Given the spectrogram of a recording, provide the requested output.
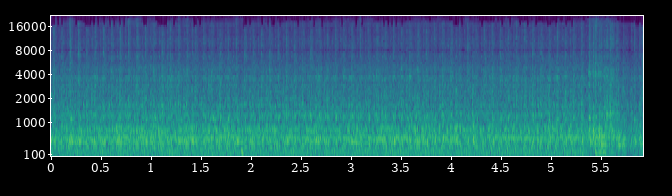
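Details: Triumph motorcycle first run-up after rebuilt, repainted exhaust fitted: fast, even exhaust pulses staying steady with a brief blip near the end; normal running.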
